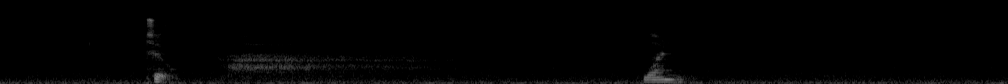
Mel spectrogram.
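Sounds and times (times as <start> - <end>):
speech: 1.5 - 1.8, 6.4 - 7.0
deep breath in during a guided breathing exercise: 2.2 - 4.9.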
